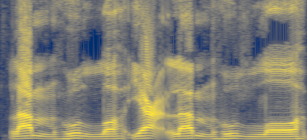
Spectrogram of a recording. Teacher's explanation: Maka ini izhar syafawi. Maka dibaca jelas tak berdenggung.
